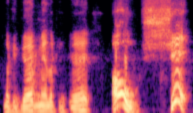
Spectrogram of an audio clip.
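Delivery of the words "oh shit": a real high jolt of surprise, higher pitch; surprised. Real, not acted. Host spotting his friend won, surprised. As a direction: caught off guard by good news. Spots friend's tournament win.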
